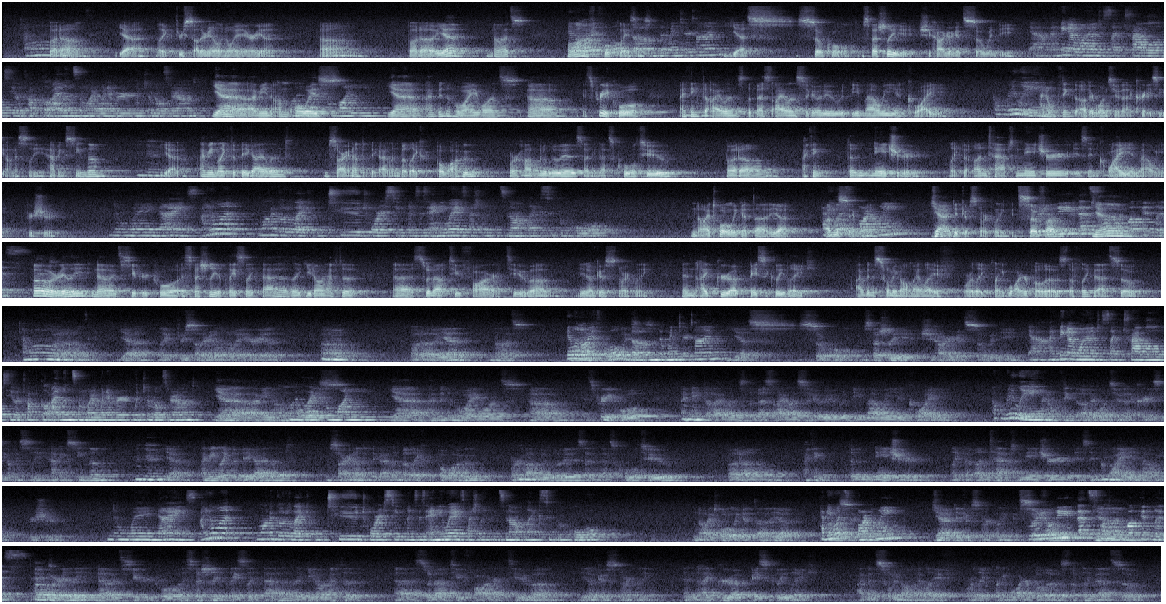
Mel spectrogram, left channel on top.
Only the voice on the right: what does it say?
Oh,
how was it?
hmm
Illinois
is
cold
though in the winter time.
Yeah, I think I want to just like travel to a tropical island somewhere whenever winter rolls around.
I want
to go like Hawaii.
hmm
Oh, really?
hmm
hmm
hmm
No way. Nice. I don't want want to go to like too touristy places anyway, especially if it's not like super cool.
Have
you
went
snorkeling?
Really?
That's
on my bucket list,
actually.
